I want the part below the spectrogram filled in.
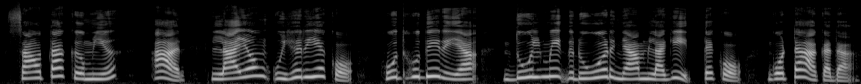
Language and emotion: Santali, neutral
